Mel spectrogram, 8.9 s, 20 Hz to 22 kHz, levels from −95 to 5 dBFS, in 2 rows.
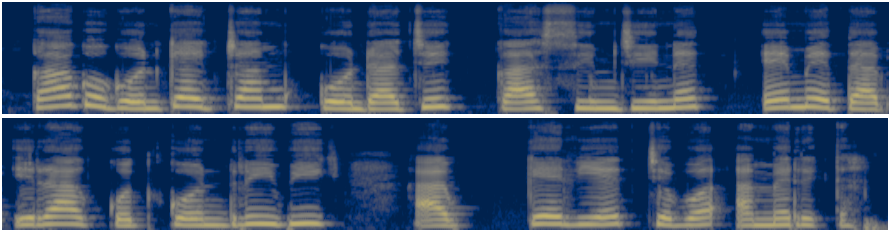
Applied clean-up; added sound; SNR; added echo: none; none; none; none.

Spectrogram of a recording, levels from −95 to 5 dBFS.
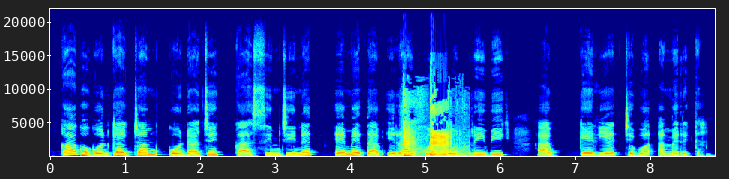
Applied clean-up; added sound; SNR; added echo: none; Fart; -5 dB; none.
